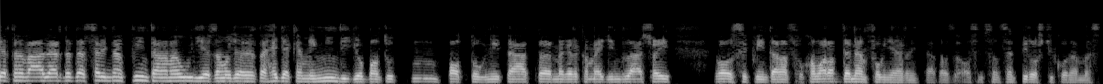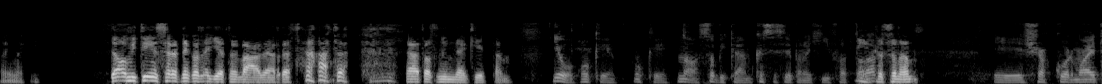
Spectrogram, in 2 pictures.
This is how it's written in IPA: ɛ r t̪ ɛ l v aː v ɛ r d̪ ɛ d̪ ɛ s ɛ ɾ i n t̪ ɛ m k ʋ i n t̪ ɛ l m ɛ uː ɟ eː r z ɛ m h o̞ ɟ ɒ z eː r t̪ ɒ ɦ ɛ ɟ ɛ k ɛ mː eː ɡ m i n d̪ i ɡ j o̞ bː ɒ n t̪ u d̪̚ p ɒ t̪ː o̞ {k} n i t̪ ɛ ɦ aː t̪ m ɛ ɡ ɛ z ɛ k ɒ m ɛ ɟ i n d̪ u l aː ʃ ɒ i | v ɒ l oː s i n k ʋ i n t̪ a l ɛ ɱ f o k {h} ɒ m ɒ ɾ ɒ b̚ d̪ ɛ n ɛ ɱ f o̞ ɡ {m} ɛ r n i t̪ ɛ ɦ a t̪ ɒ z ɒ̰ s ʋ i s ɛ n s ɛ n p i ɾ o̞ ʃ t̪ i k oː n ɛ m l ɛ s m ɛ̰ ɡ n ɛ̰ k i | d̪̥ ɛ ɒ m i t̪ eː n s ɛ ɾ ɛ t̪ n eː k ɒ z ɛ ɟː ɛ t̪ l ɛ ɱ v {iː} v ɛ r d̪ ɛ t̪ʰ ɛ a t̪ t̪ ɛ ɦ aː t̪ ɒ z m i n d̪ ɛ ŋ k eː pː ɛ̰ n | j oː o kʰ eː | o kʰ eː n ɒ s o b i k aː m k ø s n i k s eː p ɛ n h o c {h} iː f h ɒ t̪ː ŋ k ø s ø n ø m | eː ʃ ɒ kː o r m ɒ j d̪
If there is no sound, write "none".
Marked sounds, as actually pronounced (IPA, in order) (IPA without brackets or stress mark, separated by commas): ɡ, h, ɲ, aː, h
